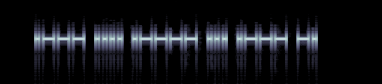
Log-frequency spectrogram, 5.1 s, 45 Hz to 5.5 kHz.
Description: Morse code, heard as a keyed tone, about 24 wpm, 600 Hz. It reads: JH1SJN
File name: Callsigns-24wpm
